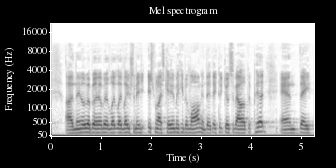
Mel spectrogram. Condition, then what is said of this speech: Stuttering. I think I stutter worse when I try to stand still.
